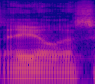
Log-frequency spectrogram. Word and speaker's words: Aeolus: It actually doesn't sound as recessed as the Aeolus did, which I've since learned it's Aeolus, at least that's how Zach pronounces it.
